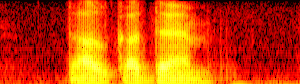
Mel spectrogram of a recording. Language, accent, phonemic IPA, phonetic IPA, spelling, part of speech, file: Armenian, Eastern Armenian, /dɑlkɑˈdem/, [dɑlkɑdém], դալկադեմ, adjective / adverb, Hy-դալկադեմ.ogg
- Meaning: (adjective) pale, pasty, pallid, wan; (adverb) palely, pastily, pallidly, wanly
